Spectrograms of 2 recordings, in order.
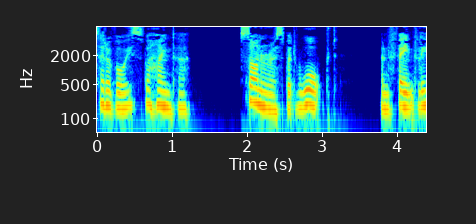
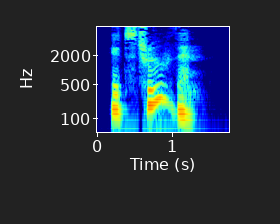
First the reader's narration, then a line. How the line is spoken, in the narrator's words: the woman murmured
